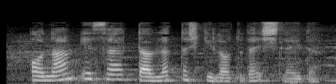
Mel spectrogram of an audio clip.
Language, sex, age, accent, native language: Uzbek, female, 25-34, Jizzax, Uzbek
